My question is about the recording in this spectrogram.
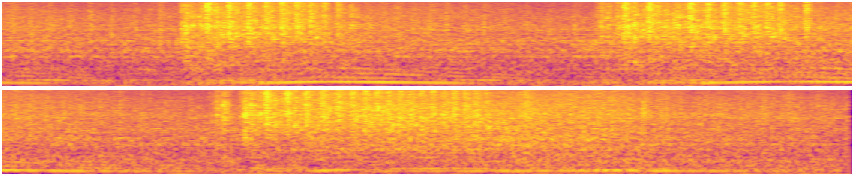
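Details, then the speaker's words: Engine with new spark plugs and wires, stationary: floored suddenly from idle, revs surge and sag unevenly with spitting bursts; stumbles while throttle held down, owner suspects faulty sensor, unconfirmed. "long as the throttle remains to the floor that's what it does but it has to be done suddenly so I'm thinking somewhere of a sensor there is messing up"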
